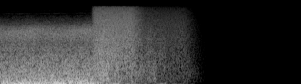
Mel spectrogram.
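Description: A loud blast bursts and fades.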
